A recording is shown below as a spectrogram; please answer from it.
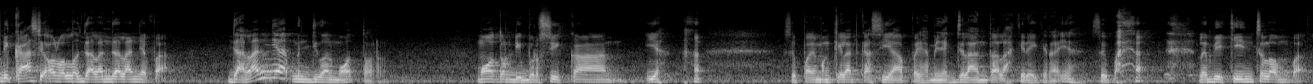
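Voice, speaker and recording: A male preacher telling a story in a sermon, turning to his listeners and often rising high and loud at its peaks. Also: slight background noise. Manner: addresses listeners directly, with frequent asides.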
